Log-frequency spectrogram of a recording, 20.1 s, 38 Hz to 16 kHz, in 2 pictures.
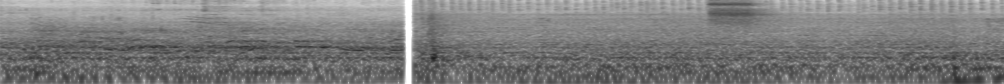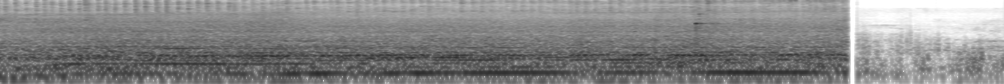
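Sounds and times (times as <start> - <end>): large vehicle engine humming: 0.0 - 18.6.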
